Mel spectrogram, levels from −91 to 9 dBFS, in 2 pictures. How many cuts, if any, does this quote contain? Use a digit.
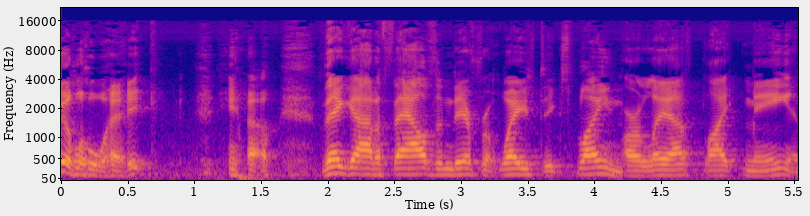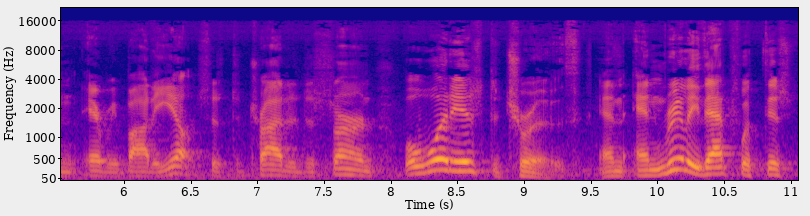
2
